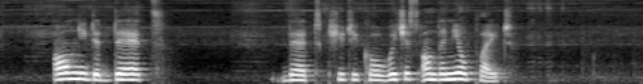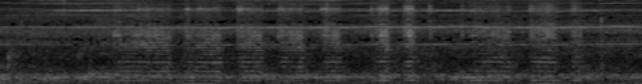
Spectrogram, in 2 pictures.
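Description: An electric nail drill whirs softly and steadily.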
